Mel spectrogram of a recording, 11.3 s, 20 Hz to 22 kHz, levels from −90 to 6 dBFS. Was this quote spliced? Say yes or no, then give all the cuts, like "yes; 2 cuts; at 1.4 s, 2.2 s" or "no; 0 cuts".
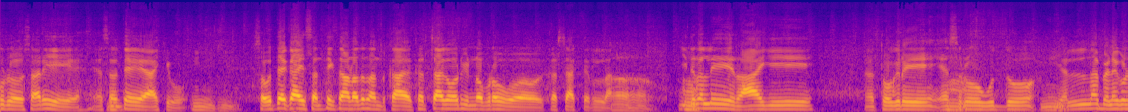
yes; 1 cut; at 6.7 s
